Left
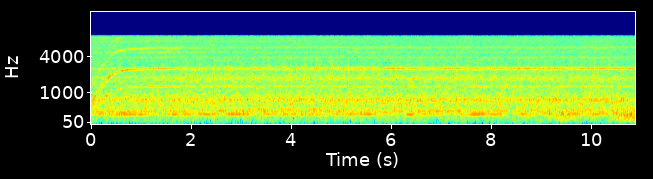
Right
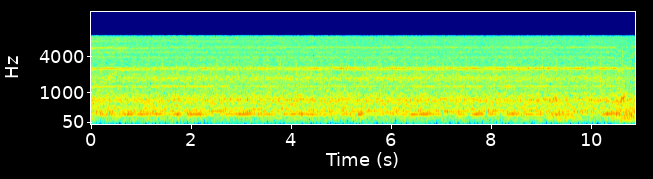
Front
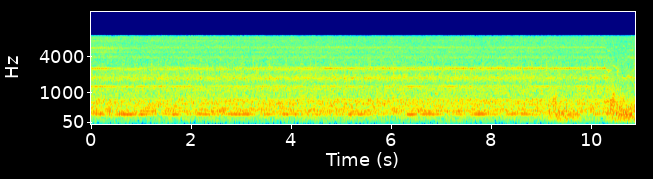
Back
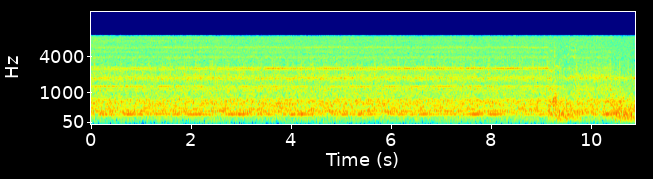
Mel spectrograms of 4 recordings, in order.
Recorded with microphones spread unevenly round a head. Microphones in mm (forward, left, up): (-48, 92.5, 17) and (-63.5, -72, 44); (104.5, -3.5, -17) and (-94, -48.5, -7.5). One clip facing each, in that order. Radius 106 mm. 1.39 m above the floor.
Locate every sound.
Only background noise.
